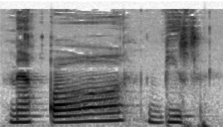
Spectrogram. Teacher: را ساکن ہوگا لائٹ کیونکہ اس سے پہلے ہے با کے نیچے کسرہ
